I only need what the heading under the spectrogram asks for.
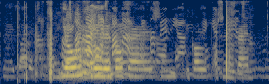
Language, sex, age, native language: Icelandic, female, 11, Icelandic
